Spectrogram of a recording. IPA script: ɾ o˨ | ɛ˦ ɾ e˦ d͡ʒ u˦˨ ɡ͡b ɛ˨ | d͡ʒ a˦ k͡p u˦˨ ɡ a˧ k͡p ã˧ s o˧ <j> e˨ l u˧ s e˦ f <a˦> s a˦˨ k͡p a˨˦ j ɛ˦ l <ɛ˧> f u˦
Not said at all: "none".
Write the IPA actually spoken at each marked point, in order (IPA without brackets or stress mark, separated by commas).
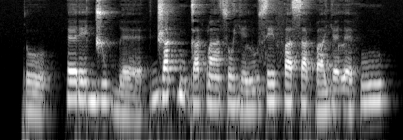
j, a˦, ɛ˧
